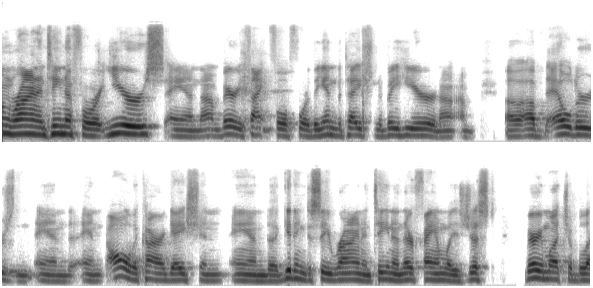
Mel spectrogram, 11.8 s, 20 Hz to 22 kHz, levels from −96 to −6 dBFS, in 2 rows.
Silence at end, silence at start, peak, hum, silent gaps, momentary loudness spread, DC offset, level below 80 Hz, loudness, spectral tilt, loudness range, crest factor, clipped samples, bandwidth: 0 s; 0 s; -10 dBFS; none; 11.02-11.10 s; 12 LU; under 0.1%; -74 dBFS; -29 LUFS; -5.5 dB/octave; 4 LU; 18 dB; under 0.1%; 12.5 kHz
